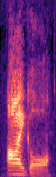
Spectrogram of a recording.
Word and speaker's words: Igor: marty feldman as a character eagle now it's pronounced igor i'd been swapping his ump from left to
